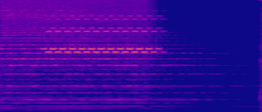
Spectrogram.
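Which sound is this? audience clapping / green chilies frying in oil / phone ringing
phone ringing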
